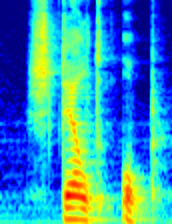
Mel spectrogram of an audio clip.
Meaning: inflection of opstellen: 1. second/third-person singular present indicative 2. plural imperative
- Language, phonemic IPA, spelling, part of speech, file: Dutch, /ˈstɛlt ˈɔp/, stelt op, verb, Nl-stelt op.ogg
